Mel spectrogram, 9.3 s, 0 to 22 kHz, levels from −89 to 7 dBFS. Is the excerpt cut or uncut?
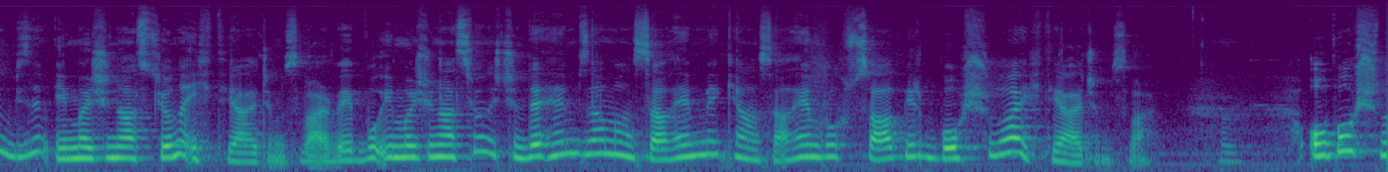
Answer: uncut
